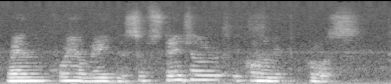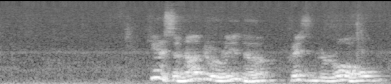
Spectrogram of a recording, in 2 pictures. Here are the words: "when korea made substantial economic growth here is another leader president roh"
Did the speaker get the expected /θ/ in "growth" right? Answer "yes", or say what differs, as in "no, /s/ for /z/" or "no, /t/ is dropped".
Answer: no, /s/ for /θ/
